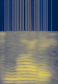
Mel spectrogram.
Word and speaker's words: Mare: It's Latin for great sea, so it's Mare, Grand Mare. But yeah, I like that. Grand Mare. That's how you, okay. That's how you kind of pronounce it.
